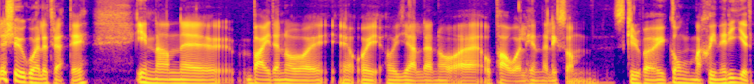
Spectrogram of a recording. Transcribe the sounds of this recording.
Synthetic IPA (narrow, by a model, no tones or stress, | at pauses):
lːəɾʂʉ̟ːɡʊɛləʈ̪ʰɾɛt̪ːɪʔɪnːan | bajd̪ənɔɔɔjɛlːənɔɔ̰pʰaʊəlɦɪnːəlɪksɔ̰mskɾʉ̟ːvaɪɡɔŋːmaɧɪnəɾiːət̪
